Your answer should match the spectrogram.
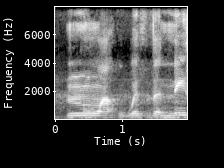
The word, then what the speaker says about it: nwa: So it's hard for people to say nwa with the ne sound. It doesn't work. Your pronunciation is going to go backward as it goes at the back.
